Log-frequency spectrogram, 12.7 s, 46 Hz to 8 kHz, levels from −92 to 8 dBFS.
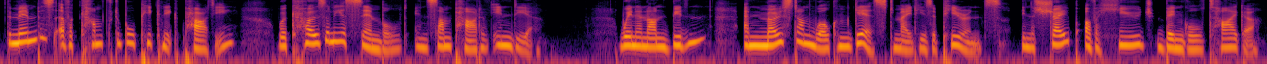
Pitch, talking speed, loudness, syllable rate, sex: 195 Hz, 160 wpm, -21 LUFS, 5.3 syllables/s, female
